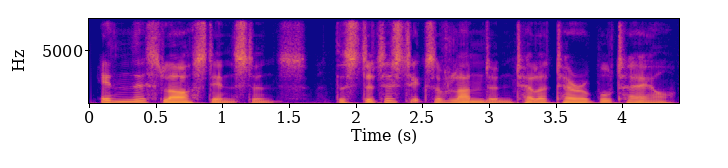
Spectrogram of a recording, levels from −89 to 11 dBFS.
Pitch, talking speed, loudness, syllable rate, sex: 105 Hz, 160 wpm, -19 LUFS, 4.7 syllables/s, male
